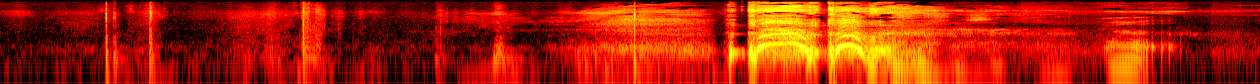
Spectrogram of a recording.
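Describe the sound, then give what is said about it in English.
A person with a chest cold coughs up little phlegm. A few scattered throat sounds lead into a louder, rough hacking burst with strained, groaning voice, then one more short cough near the end. “Now I'm just coughing and not much phlegm's coming up.”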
